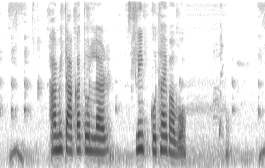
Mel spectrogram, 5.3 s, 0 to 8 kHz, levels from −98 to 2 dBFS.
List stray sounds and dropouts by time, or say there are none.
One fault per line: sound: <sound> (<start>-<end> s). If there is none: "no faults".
sound: laugh (4.3-4.5 s)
